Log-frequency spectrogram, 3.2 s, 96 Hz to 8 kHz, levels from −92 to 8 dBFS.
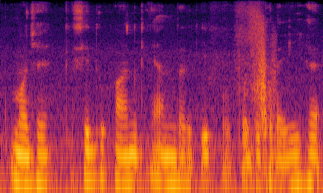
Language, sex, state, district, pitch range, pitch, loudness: Hindi, male, Madhya Pradesh, Bhopal, 110-115 Hz, 115 Hz, -18 LUFS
